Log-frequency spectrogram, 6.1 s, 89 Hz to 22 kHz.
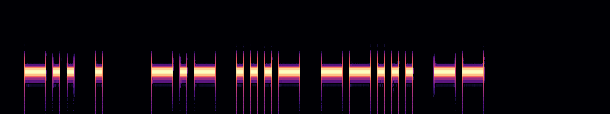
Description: Morse code, heard as a keyed tone, about 17 wpm, 700 Hz. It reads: DE KV7M
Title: Common QSO Phrases Encore 17wpm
